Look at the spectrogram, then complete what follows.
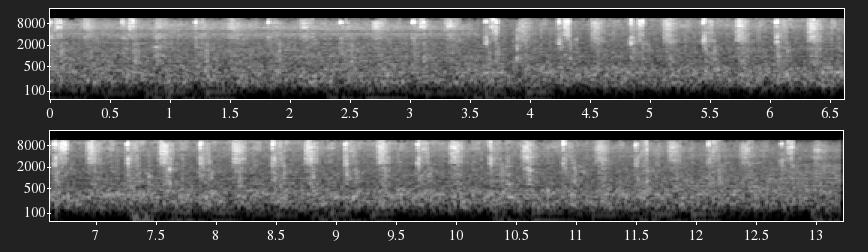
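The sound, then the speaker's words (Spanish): A printing press used in making a book, printing the text of a PDF onto sheets, runs steadily, its loud, fast rhythmic clatter repeating evenly over a constant mechanical rumble, without any voices. “Así es, la primera máquina es la de impresión. Sí, la que hace que el PDF salgan las letras a las hojas.”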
